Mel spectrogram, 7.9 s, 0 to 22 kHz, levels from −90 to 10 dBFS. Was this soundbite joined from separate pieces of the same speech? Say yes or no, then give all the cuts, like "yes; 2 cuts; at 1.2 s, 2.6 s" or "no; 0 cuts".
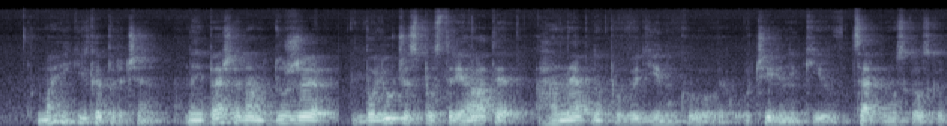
yes; 4 cuts; at 1.4 s, 2.9 s, 6.0 s, 7.0 s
